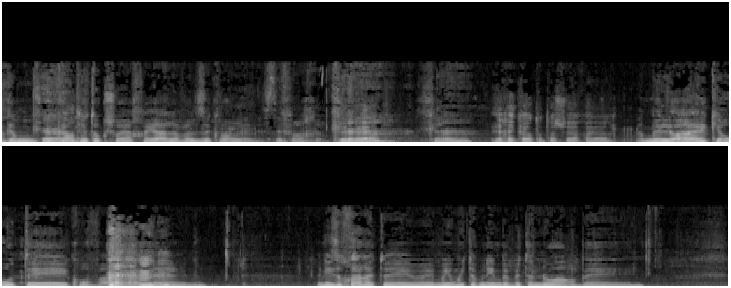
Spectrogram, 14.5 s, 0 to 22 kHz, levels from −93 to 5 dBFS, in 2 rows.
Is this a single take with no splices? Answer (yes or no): yes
